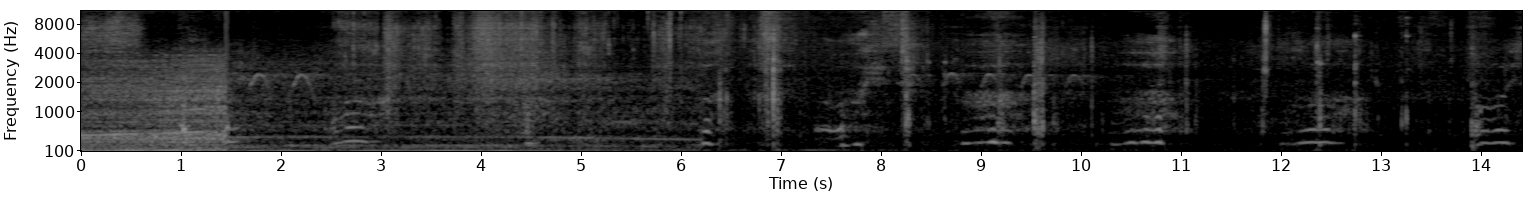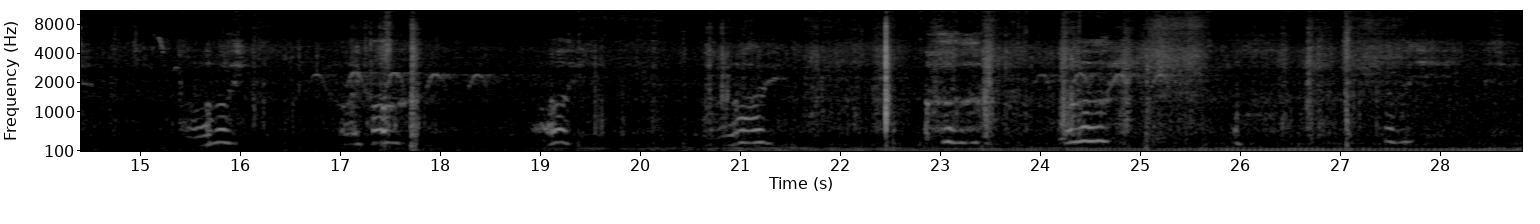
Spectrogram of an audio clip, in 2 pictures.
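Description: Faint short calls from an animal, repeating about once a second, each a brief pitched note.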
